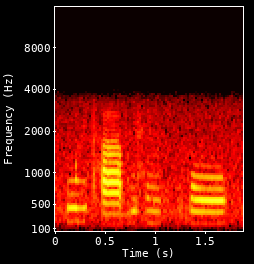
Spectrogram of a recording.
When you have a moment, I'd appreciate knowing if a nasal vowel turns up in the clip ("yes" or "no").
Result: yes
